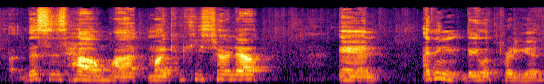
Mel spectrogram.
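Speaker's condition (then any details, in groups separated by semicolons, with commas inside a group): Cerebral palsy; uses wheelchair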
